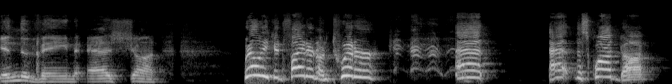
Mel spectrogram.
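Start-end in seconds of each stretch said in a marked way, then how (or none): 2.4-6.4 poor put-on high-pitched kid voice. Giving the documentary's social handle as his thirteen-year-old self: imitating himself at thirteen. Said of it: "my bad me imitation of myself as a thirteen-year-old".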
